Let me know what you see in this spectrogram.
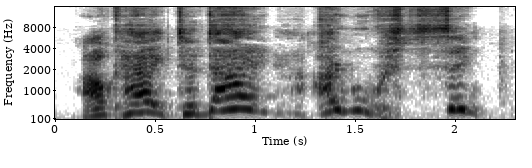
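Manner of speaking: very high, loud put-on South American accent. Recounting what a man said to them, imitating a South American accent. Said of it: "I think he comes from somewhere around South America".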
